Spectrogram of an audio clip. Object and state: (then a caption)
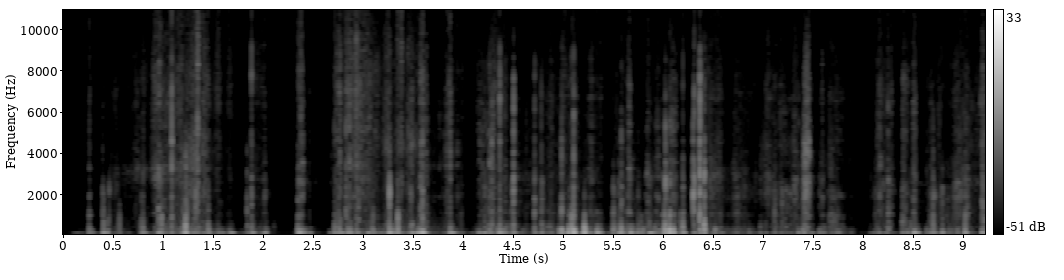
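Paper banknote. A single US dollar bill of thin, flexible paper is crumpled and rubbed between fingertips, then folded small. It makes dense, crackling crinkles and rustles with soft low thumps, in close bursts broken by brief pauses near 2 and 8 seconds.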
